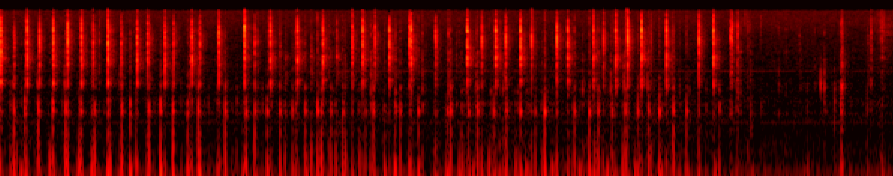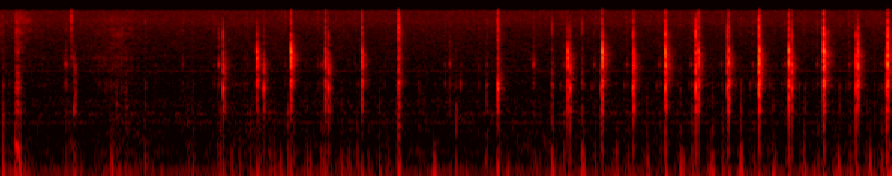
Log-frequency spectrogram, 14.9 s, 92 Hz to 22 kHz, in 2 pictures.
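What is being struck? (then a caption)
Plastic game controller. A black, hand-sized PS4-style plastic gamepad with a hollow shell is held in both hands while fingertips and thumbs press and click its buttons and tap the shell. Rapid, dense, sharp clicks fill the first six seconds, then become sparser, crisp taps over a steady low hum.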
